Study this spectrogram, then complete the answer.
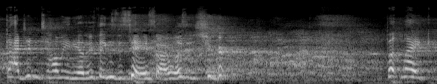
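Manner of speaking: high laugh spilling into words. Real, not acted. Preacher laughing at her awkward exit, high laugh through words.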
